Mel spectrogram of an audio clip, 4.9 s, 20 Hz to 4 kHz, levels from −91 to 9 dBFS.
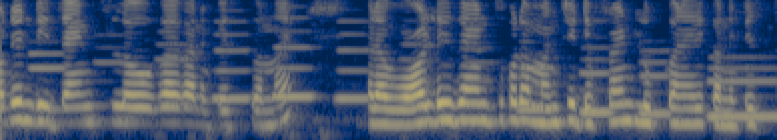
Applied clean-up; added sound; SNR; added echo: classical method log-MMSE.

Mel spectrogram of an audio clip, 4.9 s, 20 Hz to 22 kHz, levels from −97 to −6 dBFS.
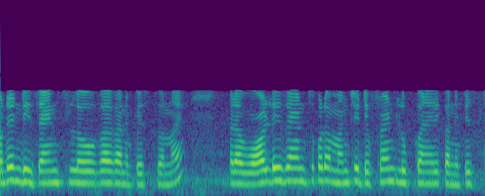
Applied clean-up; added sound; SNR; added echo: none; none; none; none.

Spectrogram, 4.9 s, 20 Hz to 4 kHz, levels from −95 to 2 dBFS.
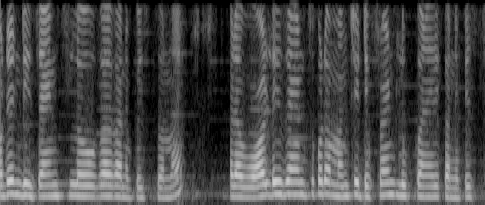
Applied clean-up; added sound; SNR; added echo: neural separator model SepFormer DNS4.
